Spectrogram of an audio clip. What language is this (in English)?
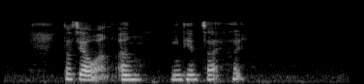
Chinese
